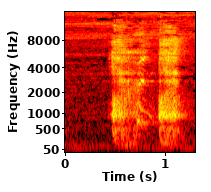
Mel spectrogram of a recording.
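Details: Cough of a baby with a bad cold, crying, now on medicine.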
